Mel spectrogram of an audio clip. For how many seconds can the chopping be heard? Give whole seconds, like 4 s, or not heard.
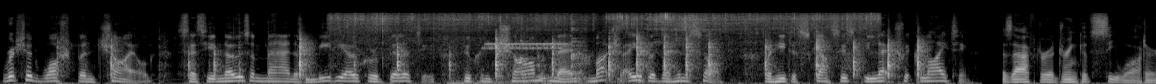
9 s.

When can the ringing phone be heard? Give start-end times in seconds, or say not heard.
4.5-6.0.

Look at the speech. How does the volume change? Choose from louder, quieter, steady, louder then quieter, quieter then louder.
steady.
